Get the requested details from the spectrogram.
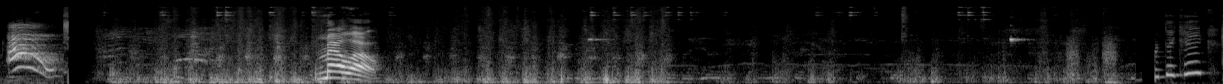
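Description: A dog paws and digs at bed covers.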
